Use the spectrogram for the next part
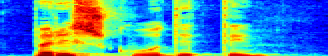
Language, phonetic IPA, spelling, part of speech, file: Ukrainian, [pereʃˈkɔdete], перешкодити, verb, Uk-перешкодити.ogg
- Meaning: to prevent, to hinder, to obstruct, to impede, to hamper [with dative] (be an obstacle to)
